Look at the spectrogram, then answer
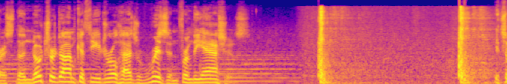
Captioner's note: bells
